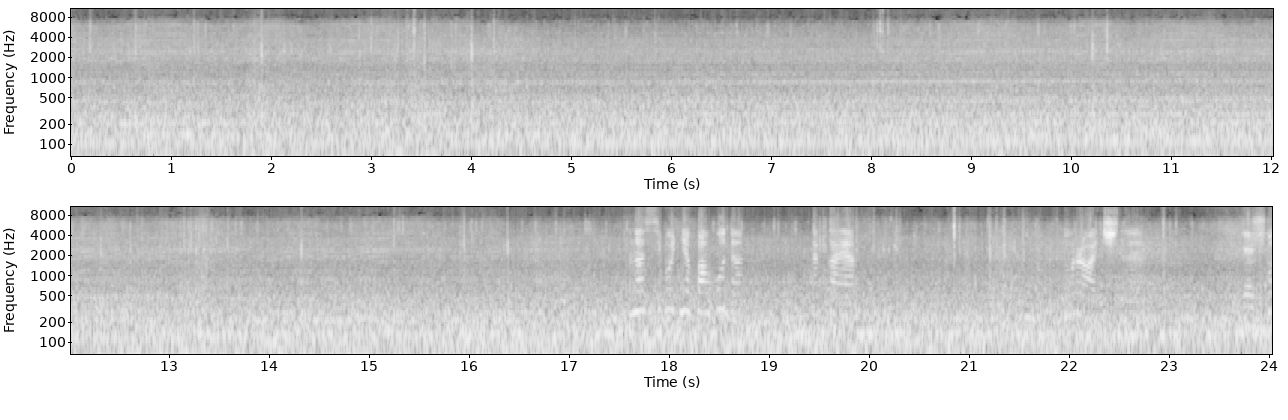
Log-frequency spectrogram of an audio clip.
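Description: Steady engine and tyre noise of a car driving on a wet road, heard from inside the cabin. A voice comes in briefly a few times near the end.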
